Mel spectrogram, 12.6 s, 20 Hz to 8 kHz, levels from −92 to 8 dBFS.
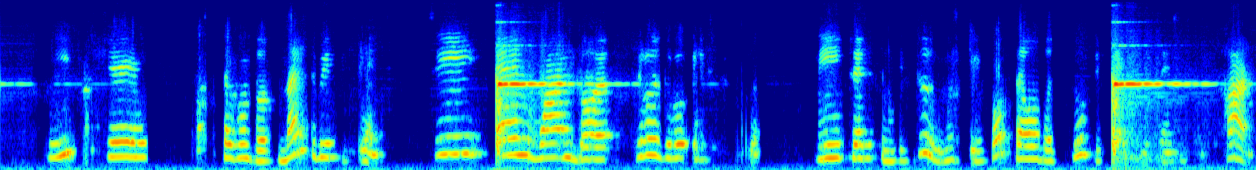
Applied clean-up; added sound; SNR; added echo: neural diffusion model UNIVERSE++.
